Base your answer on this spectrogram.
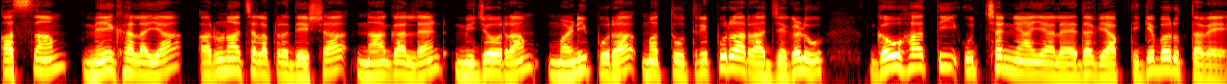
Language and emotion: Kannada, neutral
